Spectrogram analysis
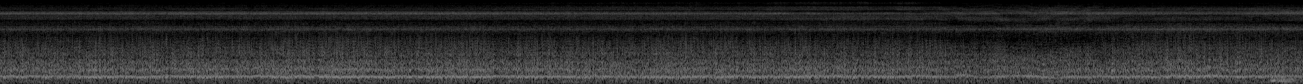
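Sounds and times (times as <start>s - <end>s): gas torch flame hissing: 5.7s - 13.0s.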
